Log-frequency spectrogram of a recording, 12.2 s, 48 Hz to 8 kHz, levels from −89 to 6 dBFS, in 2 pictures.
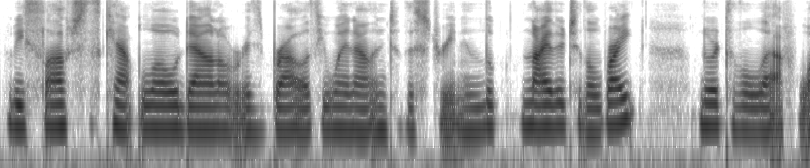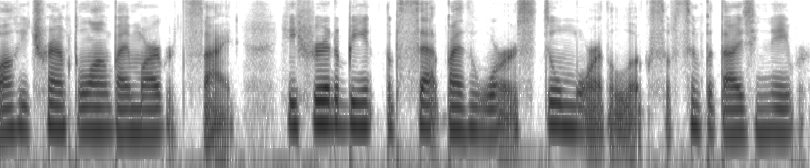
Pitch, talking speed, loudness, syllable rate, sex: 160 Hz, 235 wpm, -21 LUFS, 5.7 syllables/s, female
